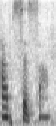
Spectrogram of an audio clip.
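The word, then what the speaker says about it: abscissa: इसकी स्पेलिंग यह होती है ए बी एस सी I double S ए और इसको प्रोनाउंस किया जाता है एब्सिसा एंड वाई को वाई कोऑर्डिनेट को बुलाते हैं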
